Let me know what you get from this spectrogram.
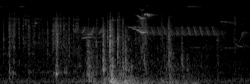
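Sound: door being opened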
